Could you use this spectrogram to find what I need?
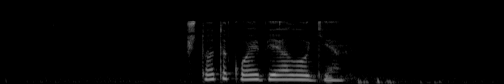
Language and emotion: Russian, neutral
